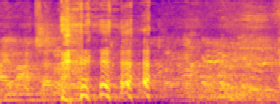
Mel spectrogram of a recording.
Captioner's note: Gary laughs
